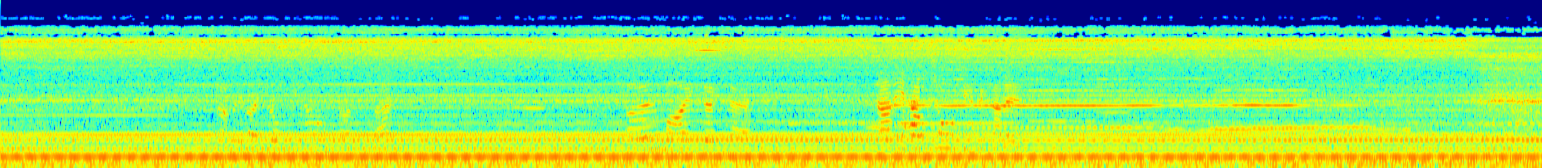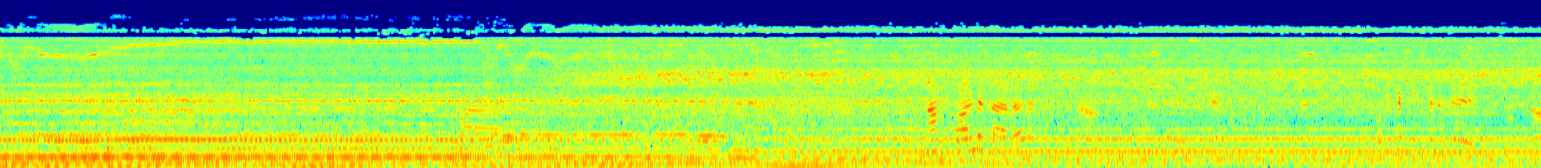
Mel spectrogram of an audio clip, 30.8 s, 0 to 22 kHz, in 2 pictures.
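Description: A large engine running at a steady speed with a deep, even hum. Its pitch drops slightly about 22 seconds in as it slows.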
